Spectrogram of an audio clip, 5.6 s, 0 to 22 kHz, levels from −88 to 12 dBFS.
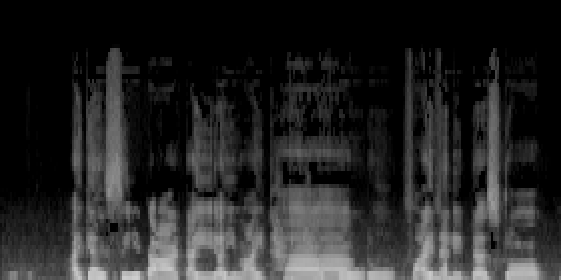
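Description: A doubled audio track runs from 2.89 to 4.45 s, right after "that I I might": the speech gains a second full-band copy roughly 300 ms behind and about 5 dB quieter, likely from an edit holding two misaligned copies. It starts and stops abruptly, with no room decay.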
